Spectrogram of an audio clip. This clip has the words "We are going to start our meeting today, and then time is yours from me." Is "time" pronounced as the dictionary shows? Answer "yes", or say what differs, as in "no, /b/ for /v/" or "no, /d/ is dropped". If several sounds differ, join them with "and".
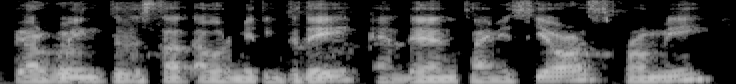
yes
